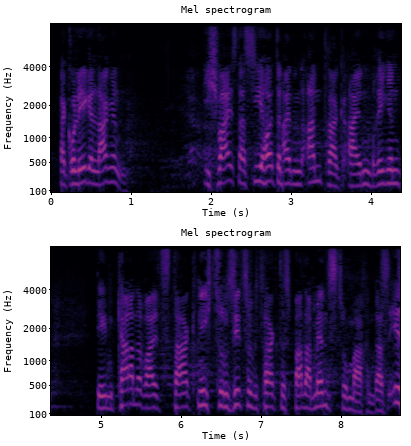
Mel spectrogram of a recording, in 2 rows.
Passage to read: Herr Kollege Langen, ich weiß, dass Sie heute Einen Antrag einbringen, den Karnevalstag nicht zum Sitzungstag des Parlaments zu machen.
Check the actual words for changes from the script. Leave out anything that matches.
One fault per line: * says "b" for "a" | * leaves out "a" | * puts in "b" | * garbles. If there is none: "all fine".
all fine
